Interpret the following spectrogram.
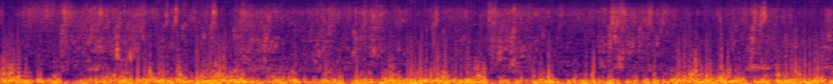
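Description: Wind buffeting the microphone, a loud steady low rumble, with scattered light rustling as a mesh hand net is dragged through grass and shallow water.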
